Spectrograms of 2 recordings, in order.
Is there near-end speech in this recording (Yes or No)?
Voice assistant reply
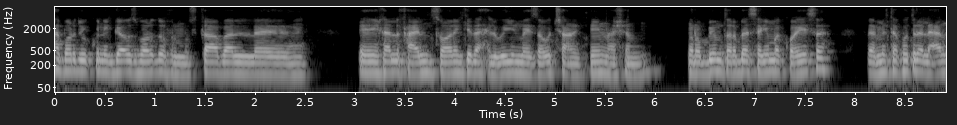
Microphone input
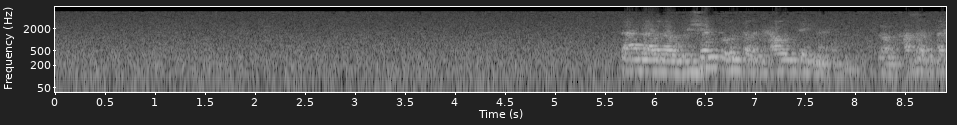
Yes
